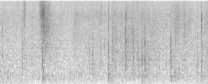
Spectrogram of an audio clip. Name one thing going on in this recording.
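Sheets of paper rustle close by.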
